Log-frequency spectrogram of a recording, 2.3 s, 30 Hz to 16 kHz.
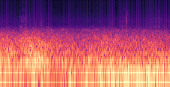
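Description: Jet noise from a pair of A-10 Thunderbolt II attack aircraft with twin turbofan engines passing overhead: a loud, steady rumble that cuts in abruptly at the start.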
